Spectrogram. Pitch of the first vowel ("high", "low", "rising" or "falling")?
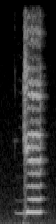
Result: high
